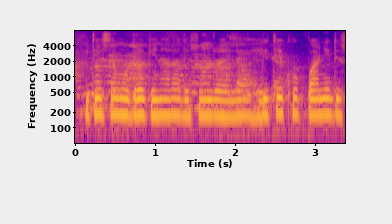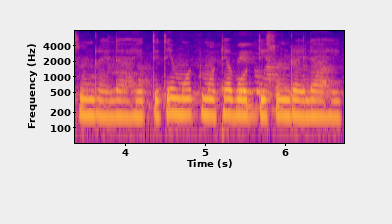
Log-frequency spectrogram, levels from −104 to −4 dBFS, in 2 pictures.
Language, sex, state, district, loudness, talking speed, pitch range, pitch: Marathi, female, Maharashtra, Dhule, -27 LUFS, 170 wpm, 175-185 Hz, 180 Hz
